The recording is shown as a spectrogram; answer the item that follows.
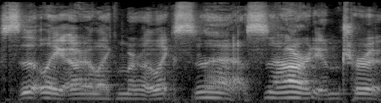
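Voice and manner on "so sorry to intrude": snide put-on character voice, quieter. Trying out a voice for the game character Lang: snide Lang voice. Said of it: "snide sounding".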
